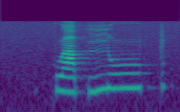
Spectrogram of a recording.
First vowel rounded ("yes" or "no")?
no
